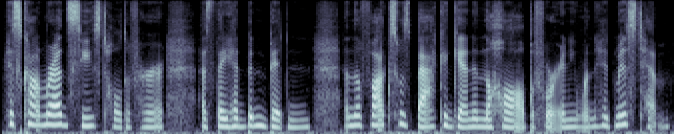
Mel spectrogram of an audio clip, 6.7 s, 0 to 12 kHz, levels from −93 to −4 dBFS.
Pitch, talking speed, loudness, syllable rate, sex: 205 Hz, 220 wpm, -21 LUFS, 5.9 syllables/s, female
